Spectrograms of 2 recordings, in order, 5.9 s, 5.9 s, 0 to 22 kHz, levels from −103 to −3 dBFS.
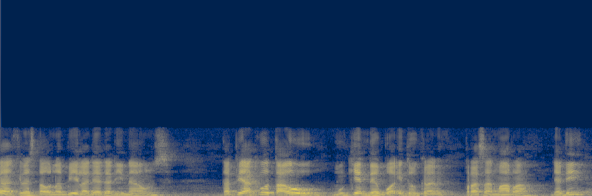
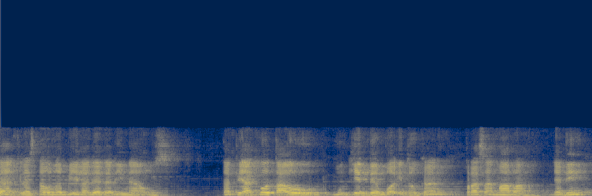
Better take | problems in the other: first | noise reduction (neural separator model SepFormer DNS4)

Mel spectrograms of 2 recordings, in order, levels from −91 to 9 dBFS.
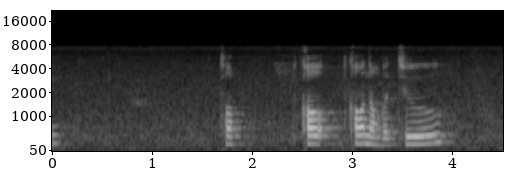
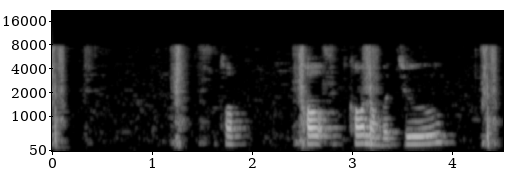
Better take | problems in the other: first | noise reduction (classical method Wiener filter)

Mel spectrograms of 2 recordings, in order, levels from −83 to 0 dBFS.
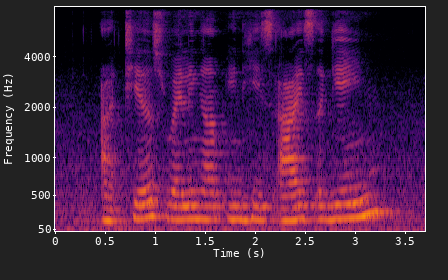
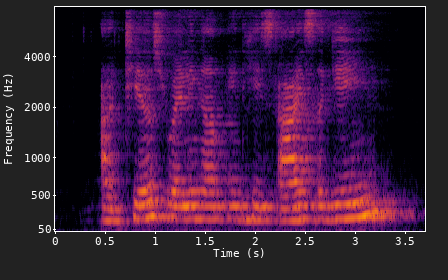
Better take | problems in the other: first | noise reduction (neural separator model SepFormer DNS4)

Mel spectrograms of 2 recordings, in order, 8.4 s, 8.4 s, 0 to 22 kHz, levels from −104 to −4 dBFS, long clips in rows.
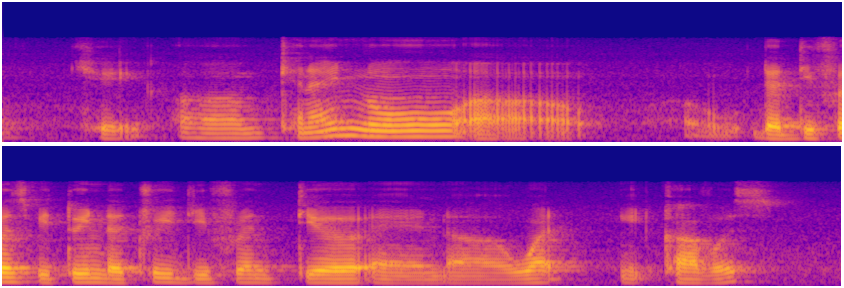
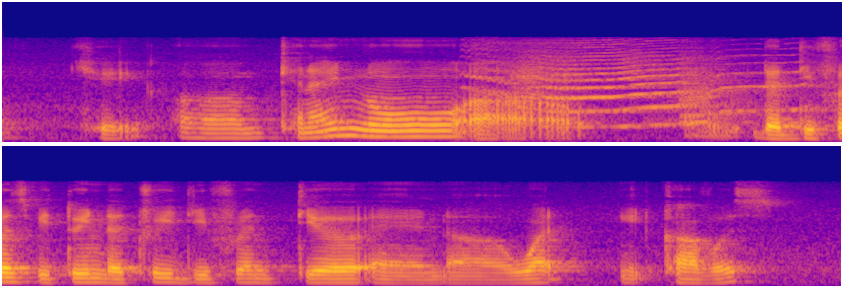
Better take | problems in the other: first | background sound (Squeak); 9 dB below the speech

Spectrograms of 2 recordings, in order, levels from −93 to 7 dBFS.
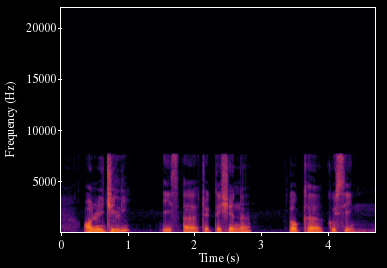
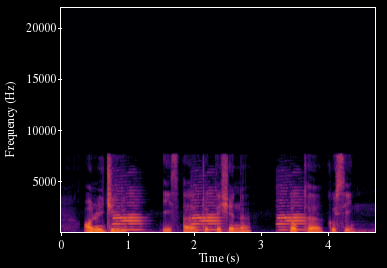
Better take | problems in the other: first | background sound (Wind instrument, woodwind instrument); 4 dB below the speech

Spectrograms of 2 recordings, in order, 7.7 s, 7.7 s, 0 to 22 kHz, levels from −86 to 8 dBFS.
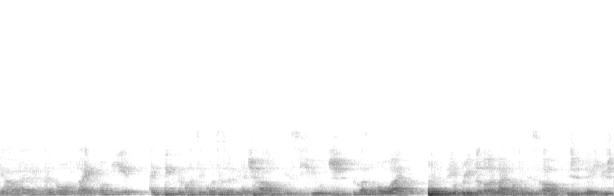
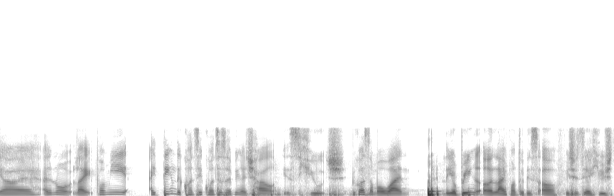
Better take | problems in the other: second | room echo; dies away in 0.9 s

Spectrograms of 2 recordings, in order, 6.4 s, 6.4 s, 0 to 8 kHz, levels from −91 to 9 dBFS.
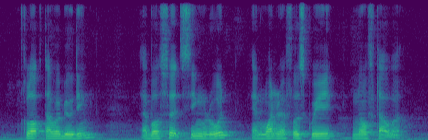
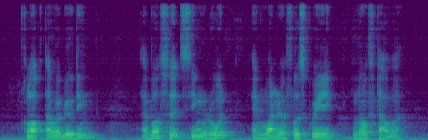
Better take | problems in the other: first | room echo; dies away in 0.4 s

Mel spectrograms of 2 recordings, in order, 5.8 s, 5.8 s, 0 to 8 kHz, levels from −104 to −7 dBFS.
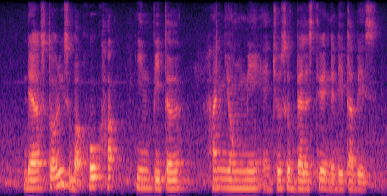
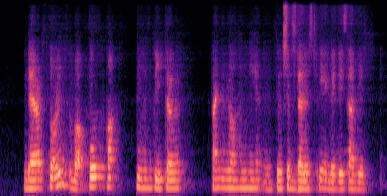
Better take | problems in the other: first | noise reduction (neural mask model DeepFilterNet 3)

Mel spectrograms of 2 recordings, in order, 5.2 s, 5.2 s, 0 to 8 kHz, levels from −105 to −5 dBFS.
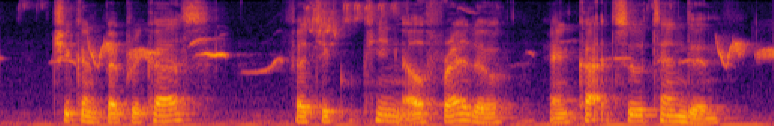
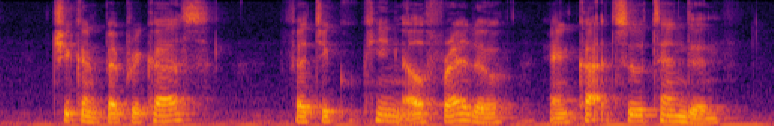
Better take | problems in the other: second | background sound (Bird); 11 dB below the speech

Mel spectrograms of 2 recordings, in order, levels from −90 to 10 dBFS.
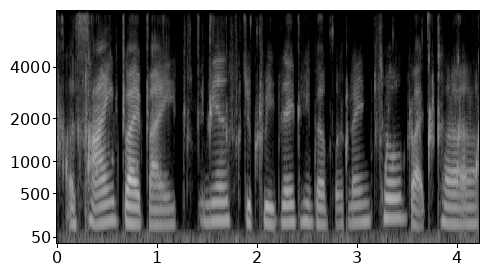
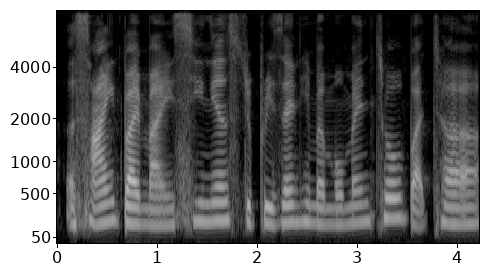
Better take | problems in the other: second | noise reduction (neural diffusion model UNIVERSE++)

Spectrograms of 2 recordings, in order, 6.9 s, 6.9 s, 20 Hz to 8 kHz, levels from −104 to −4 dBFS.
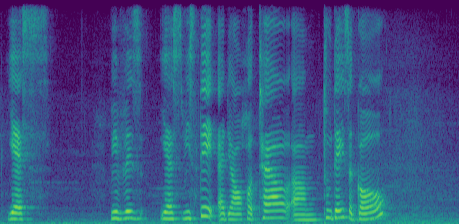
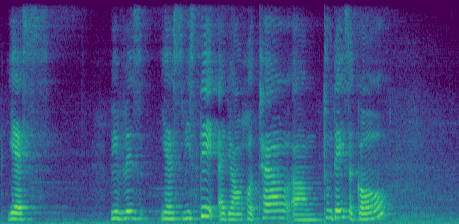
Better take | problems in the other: first | room echo; dies away in 1.9 s

